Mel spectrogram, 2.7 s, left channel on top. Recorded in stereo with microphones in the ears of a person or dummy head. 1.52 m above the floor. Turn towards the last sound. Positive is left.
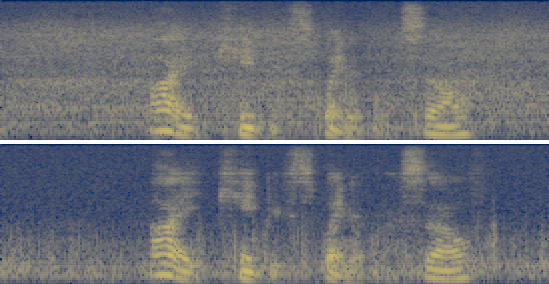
turn(degrees=25)  # may be behind; listen again after turning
